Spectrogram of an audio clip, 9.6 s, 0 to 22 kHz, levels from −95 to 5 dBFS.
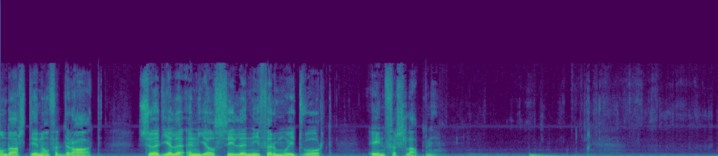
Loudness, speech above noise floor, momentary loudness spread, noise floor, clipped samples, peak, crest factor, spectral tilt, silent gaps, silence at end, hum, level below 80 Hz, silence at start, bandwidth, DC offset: -20 LUFS; 33 dB; 18 LU; -52 dBFS; under 0.1%; -6 dBFS; 16 dB; -6.5 dB/octave; none; 2.15 s; none; -42 dBFS; 0 s; 13 kHz; under 0.1%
